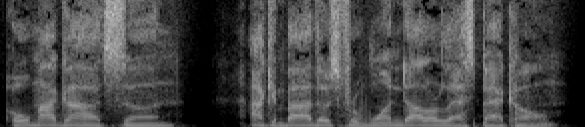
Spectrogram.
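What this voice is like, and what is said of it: Southern US accent. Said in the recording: “She said in her southern accent”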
